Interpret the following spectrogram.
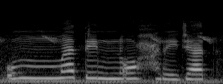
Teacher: izhar sebab huruf tak berharakat kasrah tanwin bertemu huruf hamzah dibaca jelas tidak berdengung sama sekali · gunnah sebab mim bertanda tasdid dan cara membacanya dengan dengung serta ditahan 3 harokat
